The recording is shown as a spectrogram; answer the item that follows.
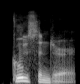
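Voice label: "goosander", American English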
